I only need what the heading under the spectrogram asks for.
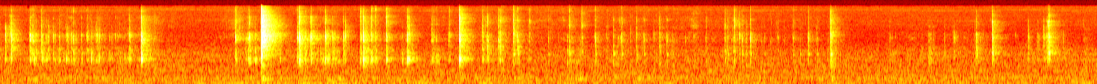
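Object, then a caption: Mechanical keyboard, plastic keycaps on metal plate. A gloved hand scratches a cotton swab along the gaps between the plastic keycaps of a backlit mechanical keyboard on a metal plate, and presses the keys. Quiet, bright, scattered clicks rise above a faint scratchy rustle, with one sharper clack near the two-second mark. Each click stops almost at once, with very little low end.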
